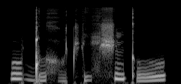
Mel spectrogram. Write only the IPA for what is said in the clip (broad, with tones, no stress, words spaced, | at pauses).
u˦ ɡ͡ǃʊ˧xɔ̤˨ t͡ʃʼi̤˧xʃĩ˦ kʼu˨˦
